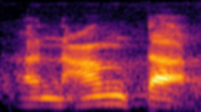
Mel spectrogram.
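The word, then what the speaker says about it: أَنْعَمْتَ: An'amta itu dibaca izhar ya, izhar. Dia harus terang bacanya, itu nunnya n ya.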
